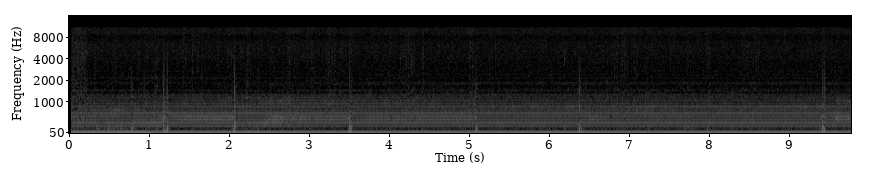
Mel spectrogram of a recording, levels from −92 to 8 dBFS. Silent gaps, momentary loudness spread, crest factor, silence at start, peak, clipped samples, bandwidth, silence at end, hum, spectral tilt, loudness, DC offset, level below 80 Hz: none; 2 LU; 20 dB; 0.05 s; -34 dBFS; under 0.1%; 11.5 kHz; 0 s; none; -4.5 dB/octave; -56 LUFS; under 0.1%; -56 dBFS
